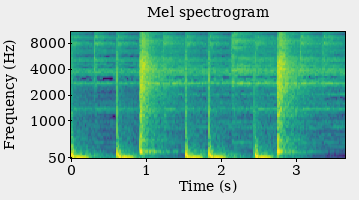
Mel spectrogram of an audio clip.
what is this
4 Beat 11 Triphop
soft jazzy drum loop
beat, drum-loop, drums, Trip-hop, Triphop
